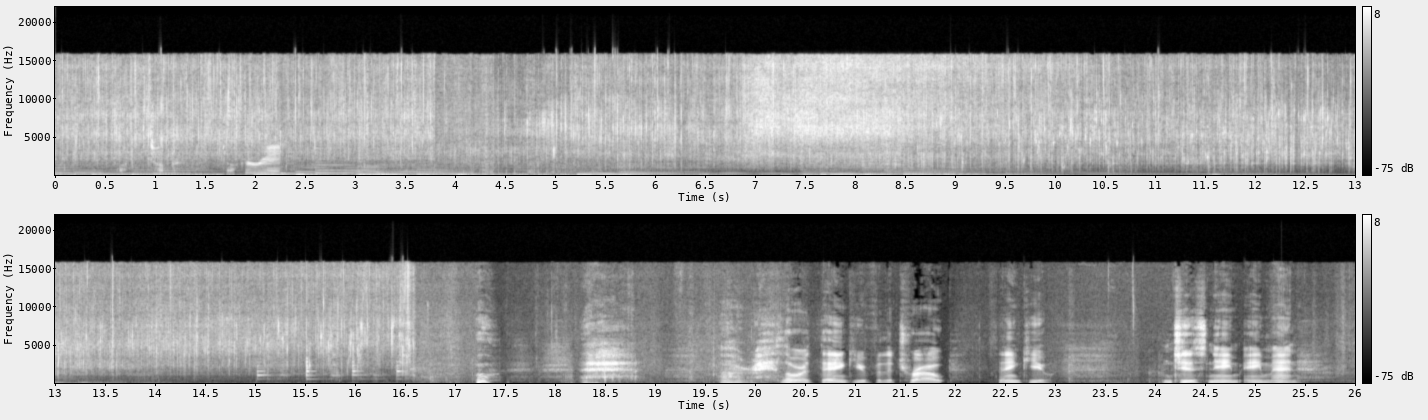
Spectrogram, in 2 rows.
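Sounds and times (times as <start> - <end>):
soft background music: 0.0 - 14.1
food sizzling in a skillet: 0.0 - 16.8.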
